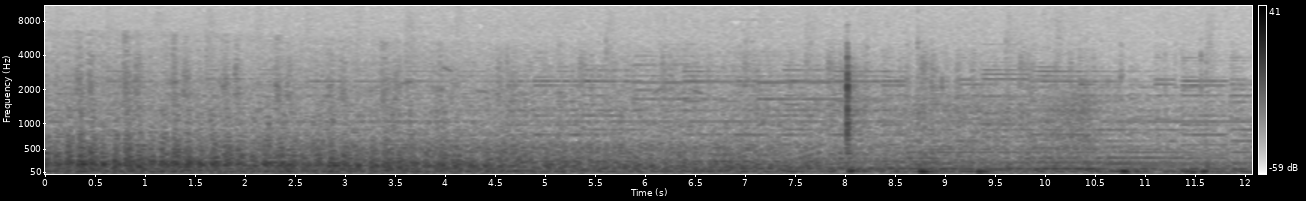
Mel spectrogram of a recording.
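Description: The Adams Radial commuter train runs in Transport Fever, a continuous rumbling rail roll with clickety-clack beats and a few sharper clanks near the end.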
